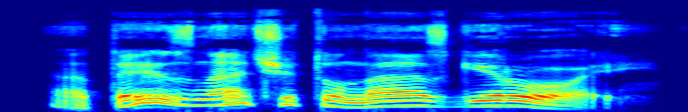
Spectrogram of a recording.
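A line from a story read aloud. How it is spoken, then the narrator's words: Menacing grumble. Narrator (Russian): грозно пробурчал шаман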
